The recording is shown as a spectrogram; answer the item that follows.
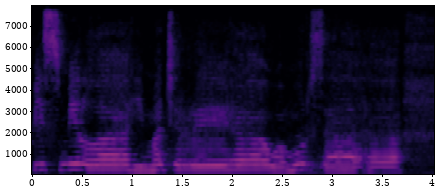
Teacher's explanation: Majroha dibaca majreha sebab ini bacaan imalah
